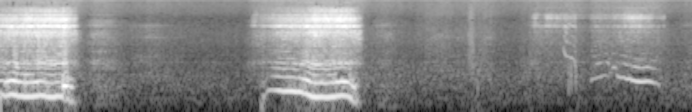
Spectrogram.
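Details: Sleeping adult husband: loud, rough snores on inhalation, two in ten seconds, quiet exhalation between, then a fainter shorter snore; heavy snoring.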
